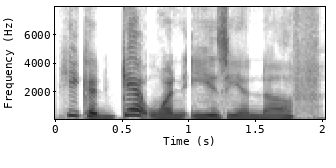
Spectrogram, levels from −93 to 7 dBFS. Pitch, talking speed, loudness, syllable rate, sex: 205 Hz, 175 wpm, -18 LUFS, 4.7 syllables/s, female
